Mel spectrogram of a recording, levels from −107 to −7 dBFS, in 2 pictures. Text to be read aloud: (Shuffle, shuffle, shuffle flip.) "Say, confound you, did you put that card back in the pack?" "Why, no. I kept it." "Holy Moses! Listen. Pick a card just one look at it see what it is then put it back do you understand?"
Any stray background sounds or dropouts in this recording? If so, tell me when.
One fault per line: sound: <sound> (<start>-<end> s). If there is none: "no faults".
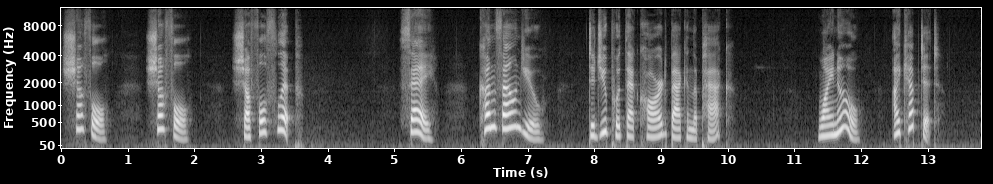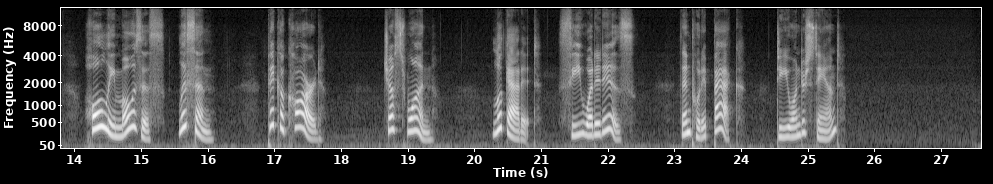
no faults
